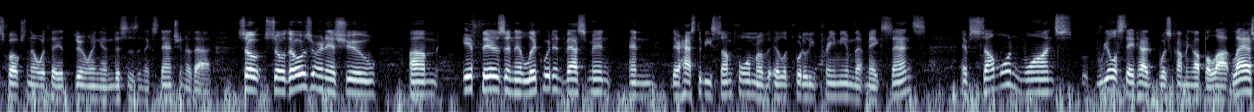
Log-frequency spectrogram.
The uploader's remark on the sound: at the Future Proof Wealth Festival in Huntington Beach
